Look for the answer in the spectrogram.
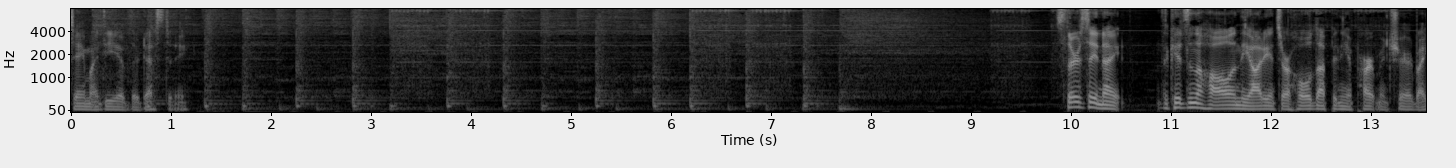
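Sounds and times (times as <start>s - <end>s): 
speech: 0.0s - 1.4s, 10.0s - 13.5s
telephone ringing: 2.8s - 8.2s, 9.1s - 13.5s.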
